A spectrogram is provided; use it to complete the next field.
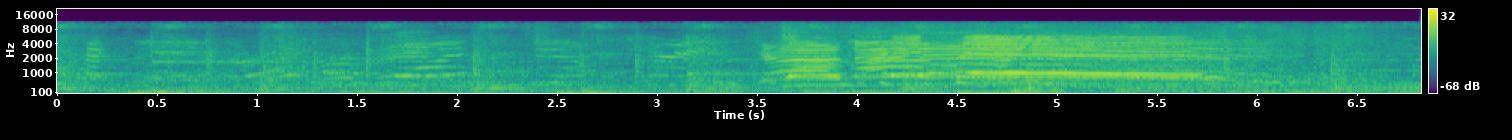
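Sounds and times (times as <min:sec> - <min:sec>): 
crowd chatter: 0:00.0 - 0:06.7
child shouting a cheerleading cheer: 0:03.6 - 0:06.2.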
